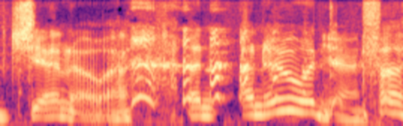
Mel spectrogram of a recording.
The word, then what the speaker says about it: Genoa: been to indonesia and they certainly don't say genoa it's mainly generally pronounced genoa and and who would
